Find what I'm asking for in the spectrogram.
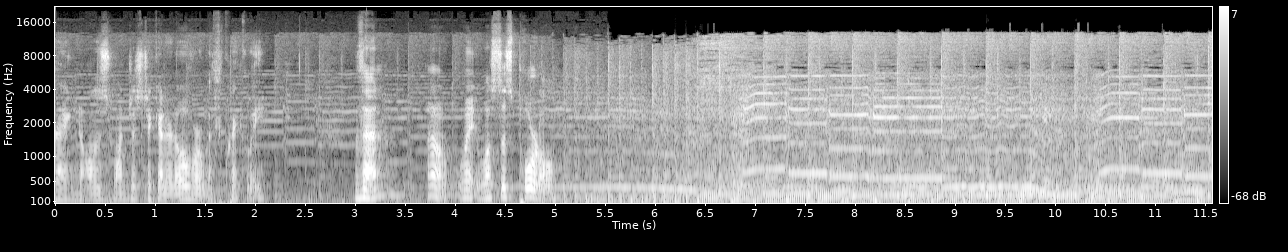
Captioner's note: sighs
